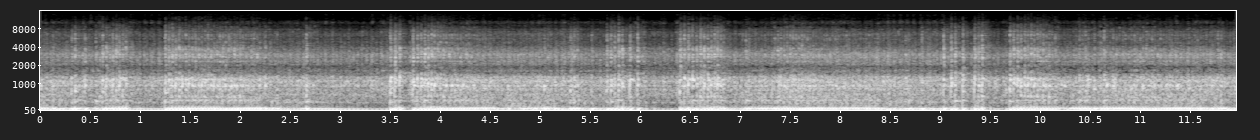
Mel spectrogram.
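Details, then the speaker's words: Farmall F-12 tractor on steel, auction find being revived, air tube off, rusty tank, possible rust in carburetor: engine chugs unevenly at low revs, dipping and catching as if fuel-starved, then dies; owner suspects the choke, not confirmed. "I was just about ready to drive it and then it died. My choke is not doing the thing right."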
